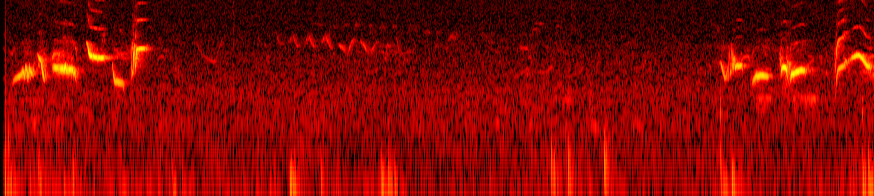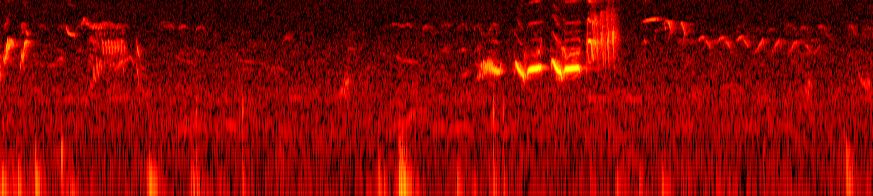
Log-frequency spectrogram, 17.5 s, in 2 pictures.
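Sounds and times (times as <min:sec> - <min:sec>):
Common blackbird Turdus merula singing: 0:00.1 - 0:06.5, 0:07.1 - 0:17.4.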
